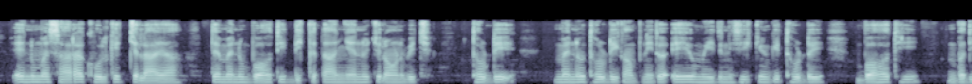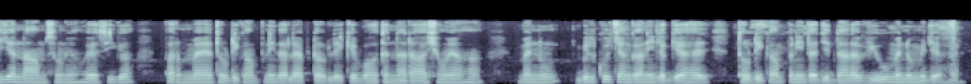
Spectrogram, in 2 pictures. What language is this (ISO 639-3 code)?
pan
